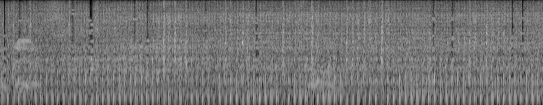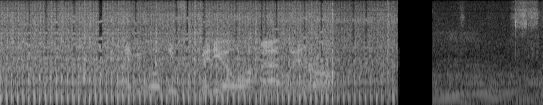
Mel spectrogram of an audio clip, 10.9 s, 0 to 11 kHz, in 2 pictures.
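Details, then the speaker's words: Mid-1980s Snapper commercial rear-engine rider, 11 hp industrial Briggs & Stratton L-head single, revived after four years parked outdoors: steady running with irregular pops and spits through the exhaust; owner suspects ignition needs work, motor otherwise sounds good. "the ignition system probably needs a little work it's popping and spitting"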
